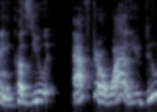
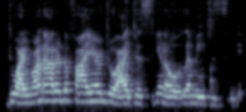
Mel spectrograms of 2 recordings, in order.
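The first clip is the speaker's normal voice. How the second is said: normal talking voice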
